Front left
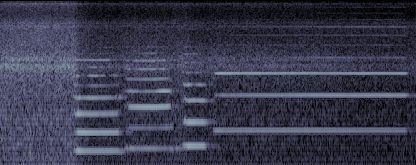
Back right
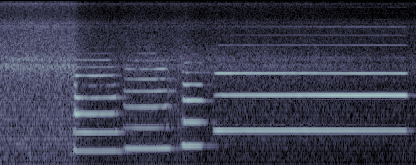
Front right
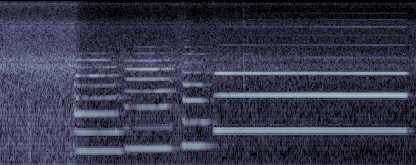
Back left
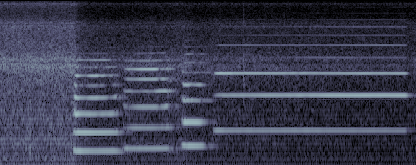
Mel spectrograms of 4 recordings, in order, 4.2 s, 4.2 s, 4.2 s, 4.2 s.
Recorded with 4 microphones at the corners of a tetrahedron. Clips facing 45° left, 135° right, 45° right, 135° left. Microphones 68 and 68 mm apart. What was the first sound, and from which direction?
A trumpet, straight behind.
